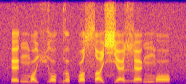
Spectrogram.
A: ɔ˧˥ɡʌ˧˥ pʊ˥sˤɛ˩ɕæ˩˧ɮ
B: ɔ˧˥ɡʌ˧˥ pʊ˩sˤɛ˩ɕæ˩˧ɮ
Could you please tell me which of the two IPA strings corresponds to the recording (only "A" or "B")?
A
